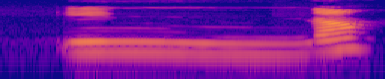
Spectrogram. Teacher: نون مشدد کا غنہ ہوگا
